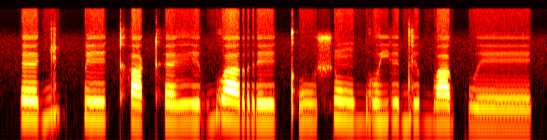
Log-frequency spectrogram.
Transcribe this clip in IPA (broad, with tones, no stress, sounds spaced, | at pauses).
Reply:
ɛ˨ ɡ i˦ k͡p eː˨ kʰ a˨ kʰ ɛ˨ ɣ e˨ ɡʷ a˦˨ r e˨ kʼ u˨ ʃ ũ˦ ɡ͡b ʊ˦ j ɪ˦ d ɪ˦ b a˦ kʷ eː˨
